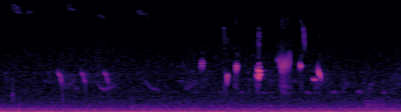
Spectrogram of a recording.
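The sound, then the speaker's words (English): A male crossbill sings a series of short, high chirping notes and trills, fairly faint, with a brighter burst of notes near the end over a steady low rumble. “There's that male singing.”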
